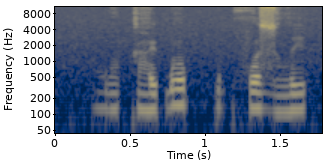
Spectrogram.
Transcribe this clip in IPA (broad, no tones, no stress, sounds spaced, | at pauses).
b ɔ̤ k a̤ y̯ ɓ ʊ pː ʊ kʷ f ʊ z o̤ i̯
